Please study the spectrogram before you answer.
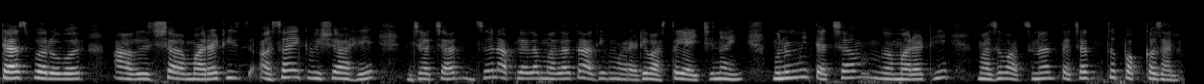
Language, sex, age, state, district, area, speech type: Marathi, female, 18-30, Maharashtra, Amravati, urban, spontaneous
